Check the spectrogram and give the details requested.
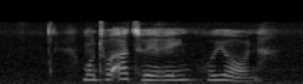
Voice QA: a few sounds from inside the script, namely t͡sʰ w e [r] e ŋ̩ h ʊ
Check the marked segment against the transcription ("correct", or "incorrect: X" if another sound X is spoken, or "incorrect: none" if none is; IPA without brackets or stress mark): correct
